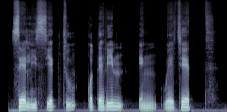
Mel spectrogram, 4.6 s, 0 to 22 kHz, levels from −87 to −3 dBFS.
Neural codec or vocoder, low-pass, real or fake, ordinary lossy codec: codec, 44.1 kHz, 7.8 kbps, Pupu-Codec; none; fake; none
